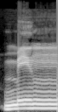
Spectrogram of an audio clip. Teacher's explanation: পরে ইকফার 15টি হরফের ভিতরে একটি হরফ কাফ আসছে, এই কারণে এই নুন সাকিনকে নাকের ভিতরে লুকাইয়া গুন্নার সহিত পড়তে হবে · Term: ইকফা গুন্না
